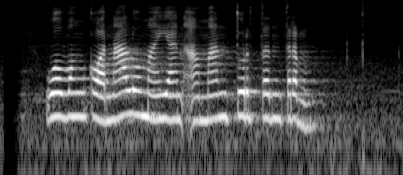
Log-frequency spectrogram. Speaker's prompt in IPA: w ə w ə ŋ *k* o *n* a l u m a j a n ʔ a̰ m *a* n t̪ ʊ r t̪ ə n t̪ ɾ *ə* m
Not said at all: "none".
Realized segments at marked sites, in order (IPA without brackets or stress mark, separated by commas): k, n, a, ə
